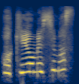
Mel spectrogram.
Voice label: heal jp; yuna

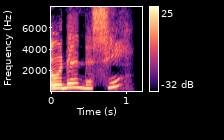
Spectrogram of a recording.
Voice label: finish, jp; hoozuki

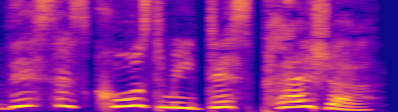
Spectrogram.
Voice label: variable chant; leviachan

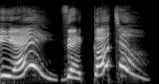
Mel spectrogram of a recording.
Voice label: growth, jp; shayne

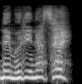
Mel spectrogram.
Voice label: finish, jp; tsukiha

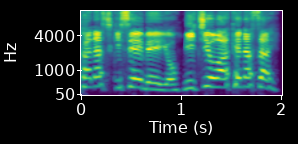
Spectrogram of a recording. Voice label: Voice encount jp; herena

